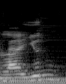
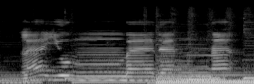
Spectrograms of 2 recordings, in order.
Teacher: Apabila ada nun mati atau tanwin bertemu dengan huruf ba, itu disebut iqlab. Bacaan nun mati atau tanwin berubah menjadi bunyi mim. Jadi apabila ada nun mati atau tanwin bertemu dengan huruf ba, maka bacanya berubah menjadi mim.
